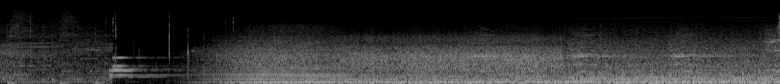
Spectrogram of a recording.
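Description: A rear-engine, rear-wheel-drive car in Gran Turismo, heard from the PSVR2 version; a brief lull gives way to a steady, loud engine drone and road noise that holds for several seconds without voices.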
